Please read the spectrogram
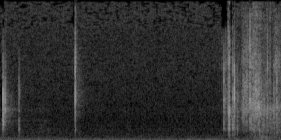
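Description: Faint handling of a clear plastic packaging sleeve: light ticks near the start and about half a second in, then a soft crinkle near the end, over low room hum.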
